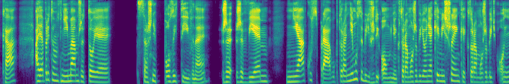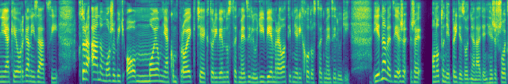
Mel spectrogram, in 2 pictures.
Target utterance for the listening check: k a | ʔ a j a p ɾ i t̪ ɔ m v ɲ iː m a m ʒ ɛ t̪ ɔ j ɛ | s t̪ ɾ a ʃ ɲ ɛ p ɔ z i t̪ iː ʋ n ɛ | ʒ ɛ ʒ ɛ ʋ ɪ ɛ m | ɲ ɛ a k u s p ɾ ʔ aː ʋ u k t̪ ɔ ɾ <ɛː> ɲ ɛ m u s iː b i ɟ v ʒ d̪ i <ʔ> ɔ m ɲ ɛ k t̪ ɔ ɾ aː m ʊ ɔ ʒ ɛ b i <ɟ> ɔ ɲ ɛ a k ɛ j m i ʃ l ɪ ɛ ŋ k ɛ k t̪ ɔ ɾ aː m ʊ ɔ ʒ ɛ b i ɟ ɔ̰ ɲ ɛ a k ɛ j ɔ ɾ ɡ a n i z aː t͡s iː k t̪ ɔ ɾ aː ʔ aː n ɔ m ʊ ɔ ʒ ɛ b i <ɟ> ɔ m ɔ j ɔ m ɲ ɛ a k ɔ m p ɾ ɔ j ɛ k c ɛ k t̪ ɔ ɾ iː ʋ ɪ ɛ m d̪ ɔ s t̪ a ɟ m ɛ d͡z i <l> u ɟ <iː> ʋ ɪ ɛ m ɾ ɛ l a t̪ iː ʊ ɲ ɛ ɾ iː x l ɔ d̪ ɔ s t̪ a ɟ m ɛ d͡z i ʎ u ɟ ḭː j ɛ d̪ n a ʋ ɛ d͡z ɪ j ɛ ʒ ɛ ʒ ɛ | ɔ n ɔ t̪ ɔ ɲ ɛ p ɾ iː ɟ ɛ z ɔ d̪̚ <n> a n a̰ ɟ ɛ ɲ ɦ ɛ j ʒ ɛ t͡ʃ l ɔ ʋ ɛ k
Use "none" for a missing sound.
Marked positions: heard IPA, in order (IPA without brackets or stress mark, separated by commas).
aː, ʔ, ɟ, ɟ, ʎ, iː, ɲ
